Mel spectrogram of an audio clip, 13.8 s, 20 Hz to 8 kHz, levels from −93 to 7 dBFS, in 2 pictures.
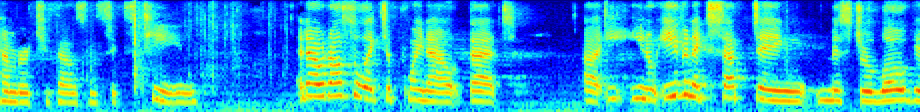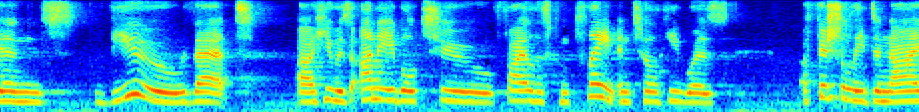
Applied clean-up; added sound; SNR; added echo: none; none; none; none.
